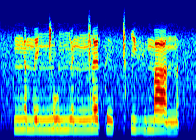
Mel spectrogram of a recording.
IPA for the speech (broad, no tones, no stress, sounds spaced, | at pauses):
ŋ ɛ m e ŋ͡ǀ u ɲ ø n ŋ͡ǀ ɛ t e̤ ǀʰ i vʲ ṳ m a n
